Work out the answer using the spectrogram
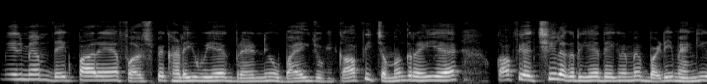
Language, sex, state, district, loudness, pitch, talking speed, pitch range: Hindi, male, Bihar, East Champaran, -17 LUFS, 180 Hz, 255 wpm, 165-195 Hz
